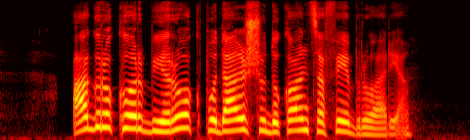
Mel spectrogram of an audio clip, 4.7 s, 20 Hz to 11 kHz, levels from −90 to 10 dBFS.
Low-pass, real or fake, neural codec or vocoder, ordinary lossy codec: none; real; none; none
